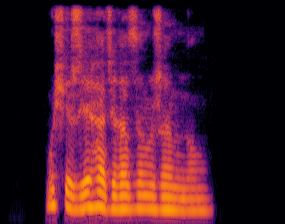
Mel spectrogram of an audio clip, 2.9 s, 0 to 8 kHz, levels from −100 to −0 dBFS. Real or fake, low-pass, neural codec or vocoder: fake; 7.2 kHz; codec, 16 kHz, 16 kbps, FreqCodec, smaller model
